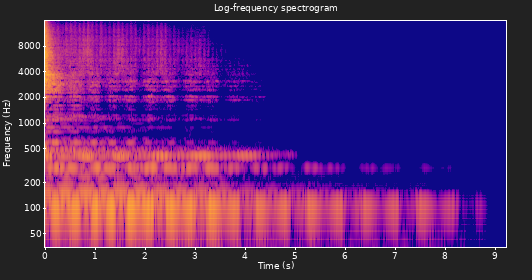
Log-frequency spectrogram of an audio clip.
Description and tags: A large metal pot suspended on a rubber band. The pot is hit while spinning.
sound-design, spin, spinning, resonant, pot, metal, hit, sound, metallic, wah, pan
